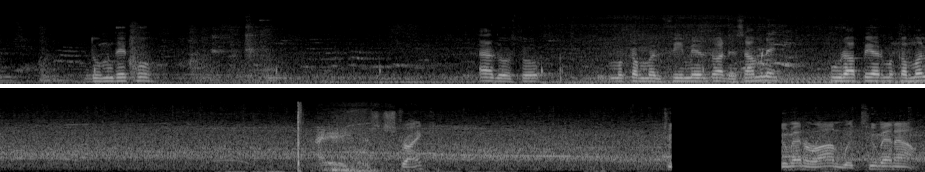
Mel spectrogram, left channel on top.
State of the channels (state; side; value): different; both; correlation 0.00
